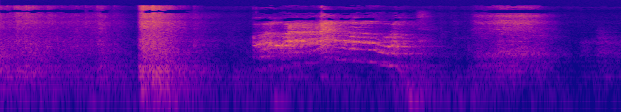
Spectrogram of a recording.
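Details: British Shorthair cats indoors, an adult grey male and a blond male kitten, the kitten attacking the adult; a sharp breathy burst, then a drawn-out, wavering, whining yowl, followed by a softer hiss.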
